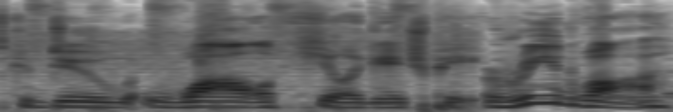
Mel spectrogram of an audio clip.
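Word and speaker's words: Rinoa: Reininoa. It rhymes with quinoa.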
